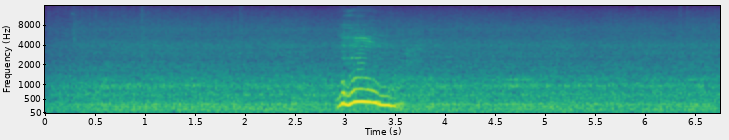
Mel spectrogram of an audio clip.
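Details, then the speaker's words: Shop furnace blower after removing the motor from the squirrel cage, which had vibrated from stuck paint, and reassembling: steady even air rush and smooth hum, no rubbing or rattle; normal. "better than it ever has yep sounds good all right let's fire the furnace up see what happens"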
